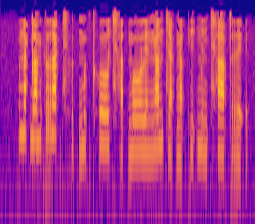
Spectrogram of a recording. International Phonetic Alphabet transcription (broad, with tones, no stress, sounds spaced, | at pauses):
n a˥˩ k̚ d a˦˥ m k r a˥˩ k̚ t͡ɕʰ ɯ˨˩ k̚ m ɯ˦˥ k̚ tʰ oː˦˥ t͡ɕʰ a˨˩ t̚ m oː˧ l e˧ n ŋ a˥˩ n t͡ɕ a˨˩ k̚ ŋ a˨˩ t̚ k i˦˥ ʔ m i˨˩ n t͡ɕʰ aː˦˥ p̚ t r e˨˩ ʔ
